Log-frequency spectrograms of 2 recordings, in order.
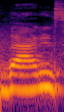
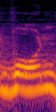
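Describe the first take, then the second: First: The vowel sounds like the one in 'cat'. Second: The vowel sounds like the one in 'hot'. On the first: The speaker calls it wrong. "वैंड्स नहीं होता है" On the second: The speaker calls it right. "ये वॉन्ड होता है"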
